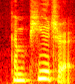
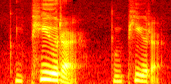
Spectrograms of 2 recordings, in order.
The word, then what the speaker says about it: computer: So it's not strange to hear computer. That's proper, it's standard, and it's a little bit formal. But in everyday, informal, common pronunciation, it's going to be changed to a fast T sound. So it's going to be der, computer.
